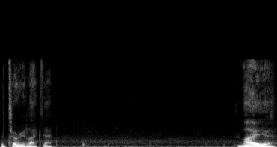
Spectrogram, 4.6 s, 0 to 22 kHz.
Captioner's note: pauses for 3 seconds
